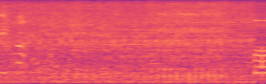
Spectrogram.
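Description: A vehicle engine running steadily under street noise, with voices in the background.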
